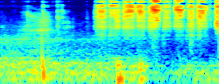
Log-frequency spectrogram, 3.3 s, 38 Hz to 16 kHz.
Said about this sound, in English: you hold it 90 degrees to it, and you scrape all around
